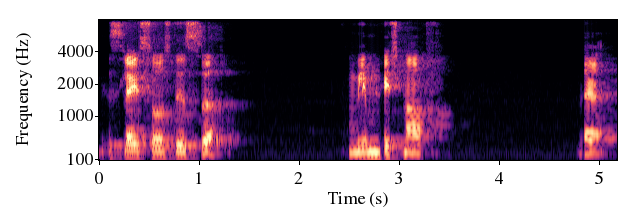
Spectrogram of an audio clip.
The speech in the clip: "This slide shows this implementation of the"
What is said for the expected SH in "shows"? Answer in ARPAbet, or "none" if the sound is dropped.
S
